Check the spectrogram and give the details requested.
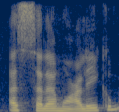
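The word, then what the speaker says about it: السلام عليكم: প্রথমত আমরা যেই অবজারভেশন দেব পর্যবেক্ষণ সেটা হলো আসসালামু আলাইকুম এটাই হচ্ছে কারেক্ট উচ্চারণ। শুদ্ধ উচ্চারণ।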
